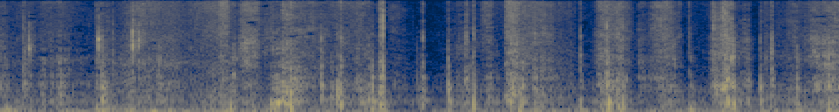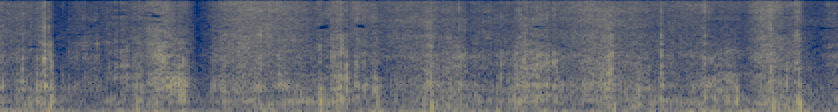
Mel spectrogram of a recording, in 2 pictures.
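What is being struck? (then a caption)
Polystyrene foam takeout container. A small, hollow, closed and apparently empty white polystyrene foam clamshell takeout container is held in both hands and tapped and scratched with long fingernails and fingertips. Quick, dry hollow taps land irregularly over a continuous scratchy, squeaky rasp of nails dragging across the foam. The sound stays dense and busy throughout, with a dull low body under the brighter scraping.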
